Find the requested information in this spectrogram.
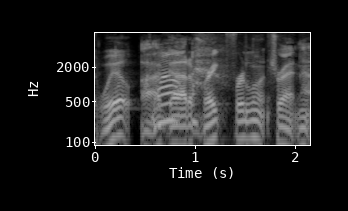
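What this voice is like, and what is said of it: Put-on American Southern accent. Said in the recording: “I did a Southern accent”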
